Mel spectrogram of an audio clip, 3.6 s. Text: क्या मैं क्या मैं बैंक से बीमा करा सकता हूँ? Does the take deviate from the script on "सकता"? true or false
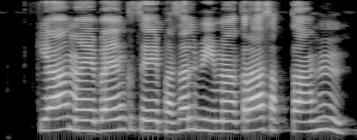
false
